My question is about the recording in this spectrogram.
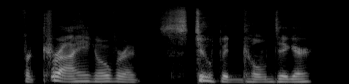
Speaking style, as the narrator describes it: June giggled

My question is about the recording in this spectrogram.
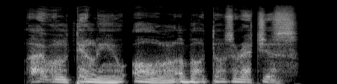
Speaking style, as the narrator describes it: the old man croaked just above a whisper

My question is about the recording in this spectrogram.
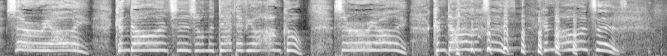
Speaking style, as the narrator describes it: he stands up and starts shouting out

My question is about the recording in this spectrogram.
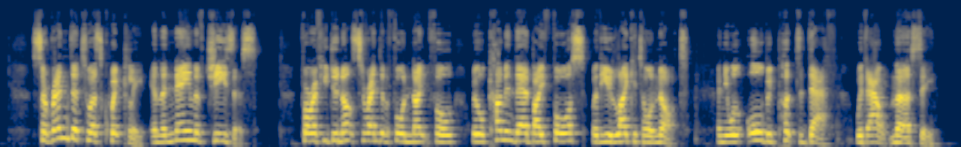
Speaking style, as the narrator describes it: she yelled out at the men on the walls

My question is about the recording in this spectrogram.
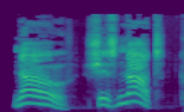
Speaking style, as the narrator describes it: cried the Basque

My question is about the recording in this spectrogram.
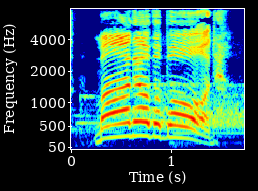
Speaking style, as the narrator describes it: a voice called out from above

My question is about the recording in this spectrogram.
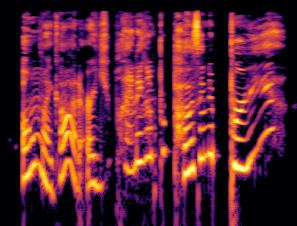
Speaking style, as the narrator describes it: I squealed

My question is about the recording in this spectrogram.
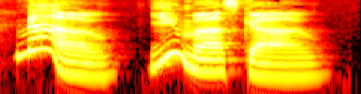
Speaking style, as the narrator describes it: drawled Helga

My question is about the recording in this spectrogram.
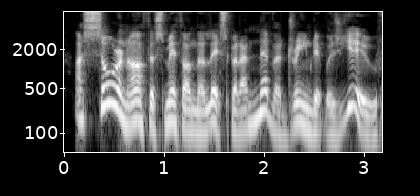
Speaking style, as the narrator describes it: Freddy cried

